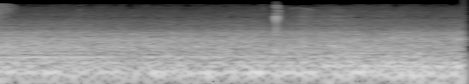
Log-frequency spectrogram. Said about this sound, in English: But at least now you can hear the traffic rushing behind us. We got two lanes rushing into downtown. One lane's going out to North Van, West Van.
